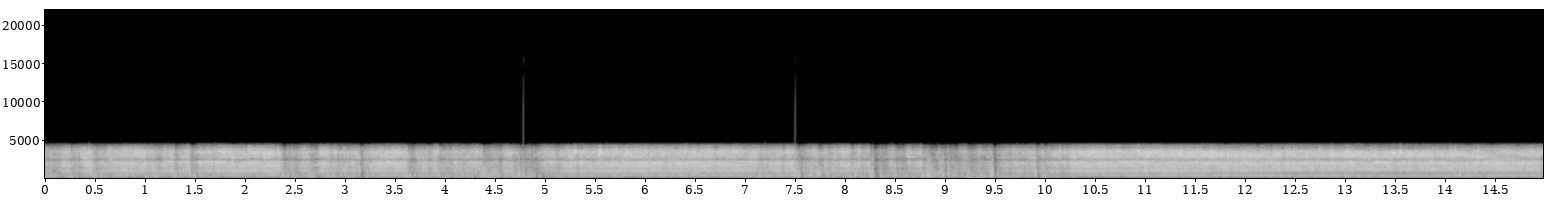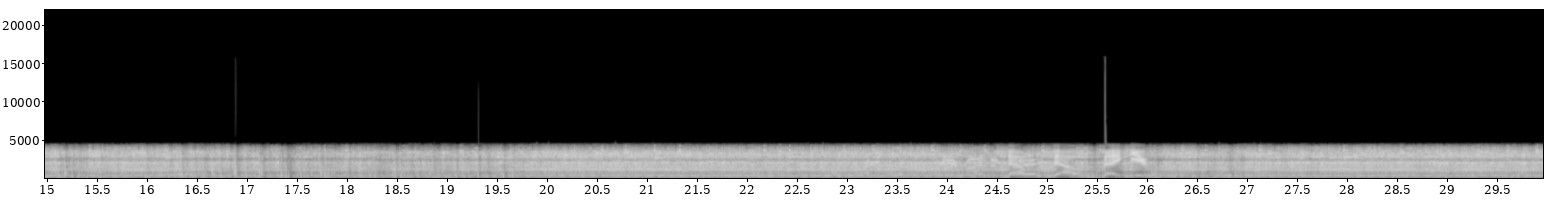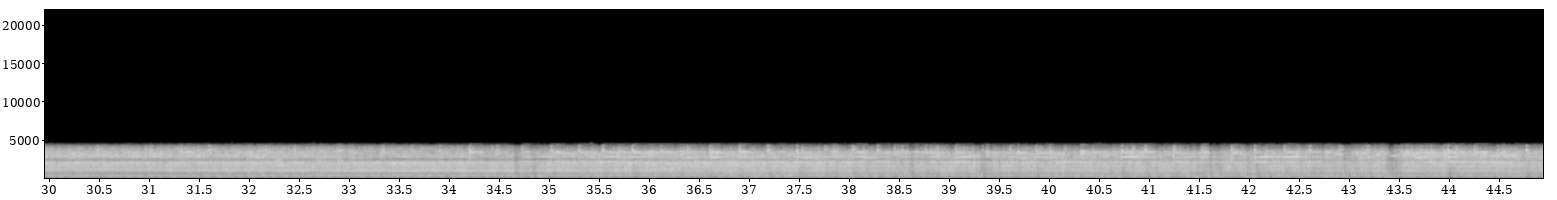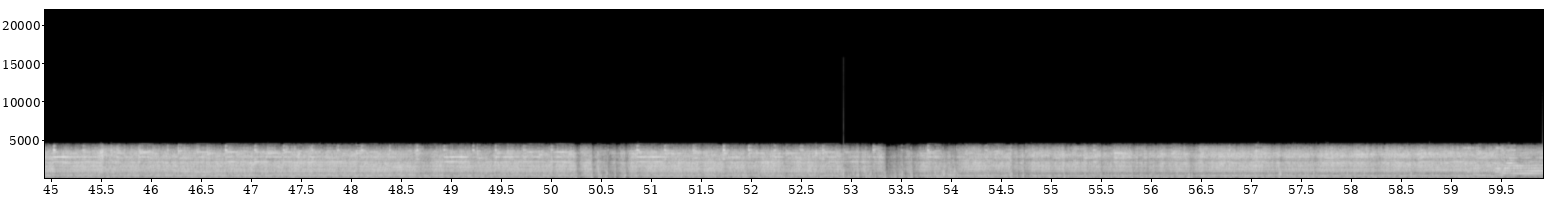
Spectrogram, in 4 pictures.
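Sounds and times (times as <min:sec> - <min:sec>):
metallic ringing tones: 0:00.0 - 0:59.9
train wheels clicking on rails: 0:26.4 - 0:59.5.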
